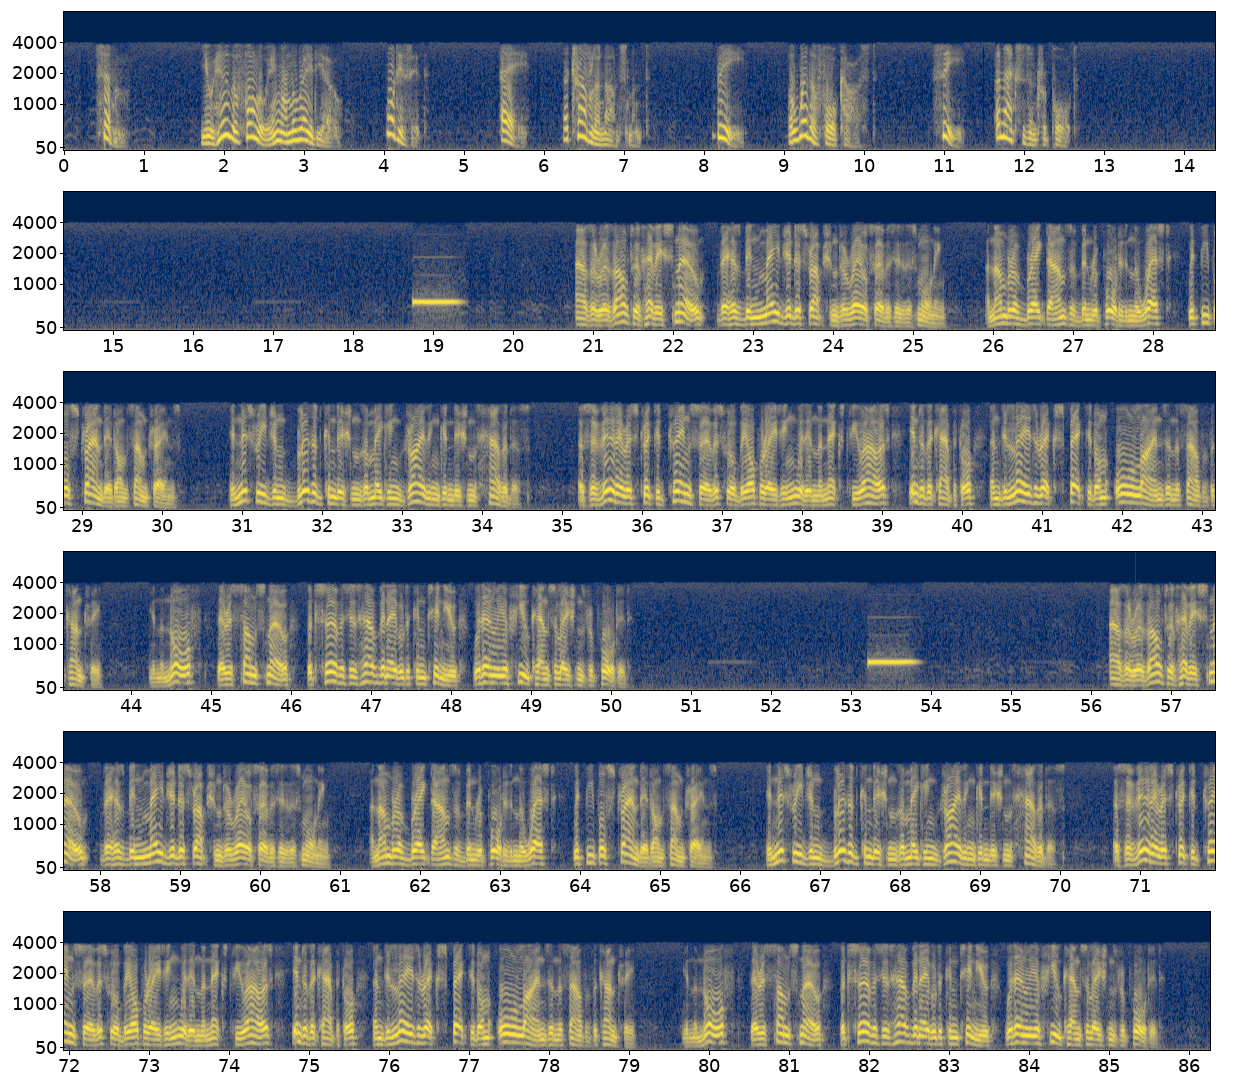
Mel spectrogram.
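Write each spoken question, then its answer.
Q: What is it? A. A travel announcement. B. A weather forecast. C. An accident report.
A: A: A travel announcement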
